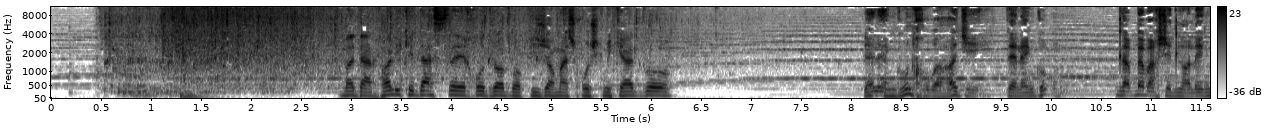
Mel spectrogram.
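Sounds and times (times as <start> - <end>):
toilet flushing: 0.4 - 7.2
speech: 2.9 - 6.3, 8.1 - 11.5.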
